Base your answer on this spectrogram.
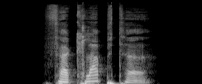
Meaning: inflection of verklappen: 1. first/third-person singular preterite 2. first/third-person singular subjunctive II
- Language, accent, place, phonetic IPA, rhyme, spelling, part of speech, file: German, Germany, Berlin, [fɛɐ̯ˈklaptə], -aptə, verklappte, adjective / verb, De-verklappte.ogg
